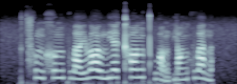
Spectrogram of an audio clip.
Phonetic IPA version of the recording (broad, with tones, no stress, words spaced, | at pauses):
t͡sʰʊ˥˩ŋxɤ˥ŋkwa˧˥ɪ̯ ɻɑ˥˧ʊ̯n̪jɛ˥˩kʰɑ˥ŋ t̪ʰwɑ̰˨˩ŋpjɑ˧˥ŋxwa˥˩n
